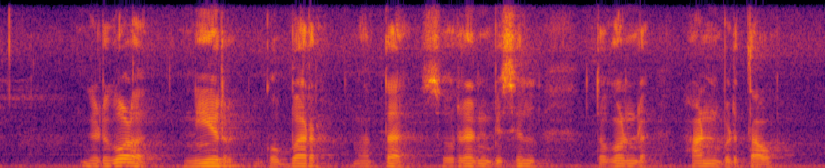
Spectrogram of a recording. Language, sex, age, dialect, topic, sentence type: Kannada, male, 31-35, Northeastern, agriculture, statement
